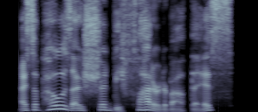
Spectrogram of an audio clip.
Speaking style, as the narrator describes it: Kallus groaned

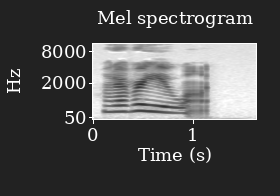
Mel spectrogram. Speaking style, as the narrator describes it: Dazai slurs

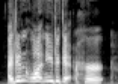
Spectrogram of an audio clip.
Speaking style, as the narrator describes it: Luffy blurts

